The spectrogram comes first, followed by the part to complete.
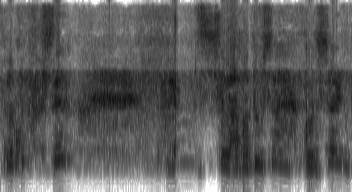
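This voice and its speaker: A Filipino actor playing a respectful, humble, easily startled young working student in a radio drama. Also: male voice, fairly high pitch, fairly even intonation, unhurried, dull audio, close to an everyday voice. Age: young adult. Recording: very noisy radio drama recording.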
